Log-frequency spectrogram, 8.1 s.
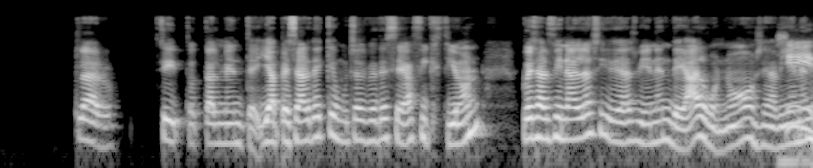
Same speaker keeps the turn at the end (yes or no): no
